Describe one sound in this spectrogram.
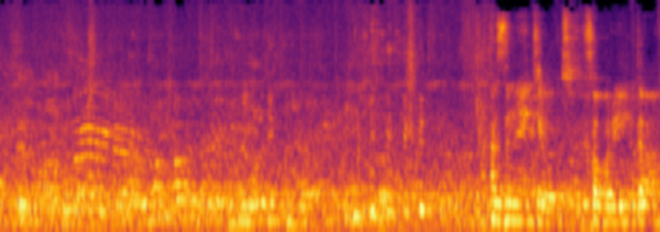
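A crowd of spectators chatters in the distance, outdoors.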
